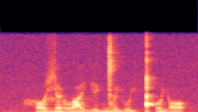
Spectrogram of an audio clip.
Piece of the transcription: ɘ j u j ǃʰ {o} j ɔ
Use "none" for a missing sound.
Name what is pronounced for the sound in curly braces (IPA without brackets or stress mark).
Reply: o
